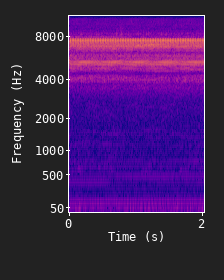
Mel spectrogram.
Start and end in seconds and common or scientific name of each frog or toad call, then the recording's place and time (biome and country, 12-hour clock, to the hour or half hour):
none
Cerrado, Brazil, ~7pm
